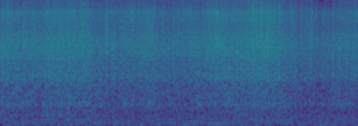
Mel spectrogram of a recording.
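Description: Heavy rain falling on a moving car, heard from inside: a steady, dense hiss of rain on the roof and windshield.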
